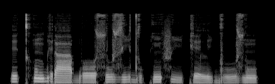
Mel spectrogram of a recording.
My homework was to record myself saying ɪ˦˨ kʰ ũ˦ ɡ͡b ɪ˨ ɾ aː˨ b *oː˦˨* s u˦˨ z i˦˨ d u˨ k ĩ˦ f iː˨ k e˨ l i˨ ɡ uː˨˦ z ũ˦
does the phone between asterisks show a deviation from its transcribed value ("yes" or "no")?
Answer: yes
